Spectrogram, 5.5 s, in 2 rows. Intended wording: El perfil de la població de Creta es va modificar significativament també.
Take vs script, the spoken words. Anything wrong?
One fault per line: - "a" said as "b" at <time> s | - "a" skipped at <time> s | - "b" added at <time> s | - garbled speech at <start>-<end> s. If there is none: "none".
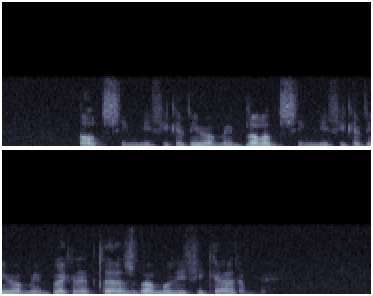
- "perfil" said as "significativament" at 0.8 s
- "població" said as "significativament" at 2.1 s
- "significativament" skipped at 4.5 s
